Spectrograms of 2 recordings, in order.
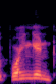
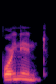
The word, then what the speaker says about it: poignant: जोर मत दीजिएगा तो पोइगेंट हो गया, POINANT पोइनेंट, जी पे जोर नहीं देना है प्रोनाउंसिएशन पे, पोइनेंट, ठीक है, पोइनेंट नहीं पोइनेंट, एंड to tenderness the lovers experience hardships staying in cold uncomfortable places.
